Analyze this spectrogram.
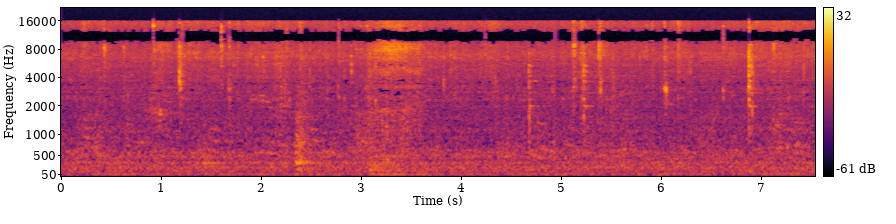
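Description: A young woman slurps noodles close by.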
